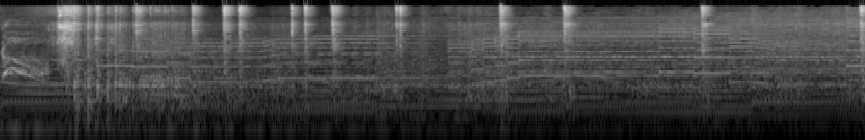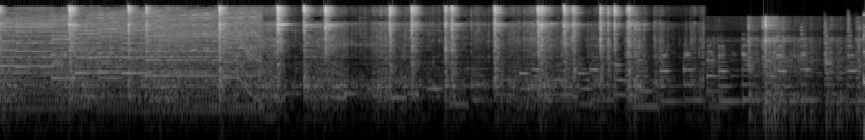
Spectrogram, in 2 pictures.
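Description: Background music, with two Beyblade Burst spinning tops launched into a plastic stadium and clashing: scattered sharp clicks and clacks of the tops hitting each other and the stadium wall, coming thick and fast in the last few seconds.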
